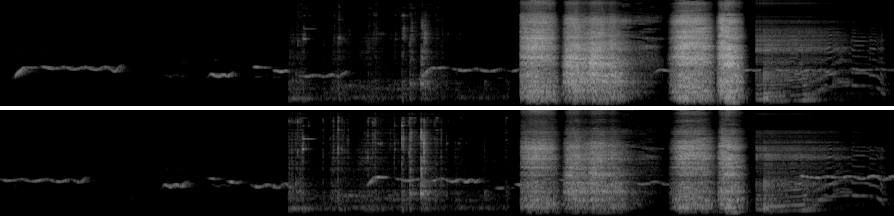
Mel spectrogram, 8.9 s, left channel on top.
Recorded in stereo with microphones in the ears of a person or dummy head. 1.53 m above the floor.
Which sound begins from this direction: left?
Breathing, at 5.2 s.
